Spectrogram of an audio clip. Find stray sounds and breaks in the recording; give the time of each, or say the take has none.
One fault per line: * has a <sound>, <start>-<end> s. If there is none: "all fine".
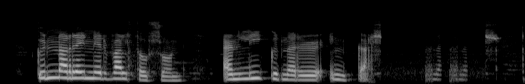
* has a laugh, 4.2-4.7 s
